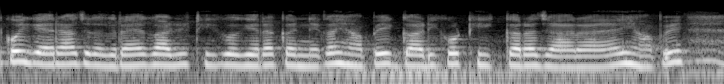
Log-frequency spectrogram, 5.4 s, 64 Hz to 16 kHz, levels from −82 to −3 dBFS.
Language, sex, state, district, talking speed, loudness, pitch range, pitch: Hindi, female, Uttar Pradesh, Shamli, 255 wpm, -16 LUFS, 220-240 Hz, 230 Hz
